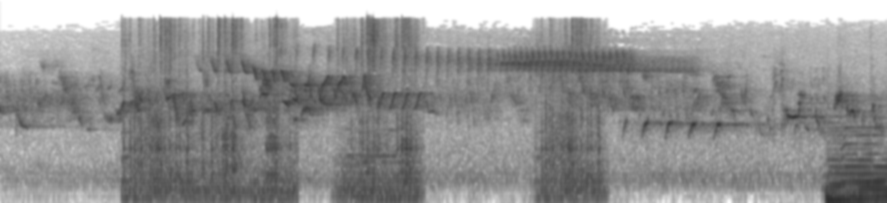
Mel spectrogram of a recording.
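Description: Small birds chirping repeatedly in short high calls, broken by three stretches of rustling noise about a second long each; a background music track comes back in near the end.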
